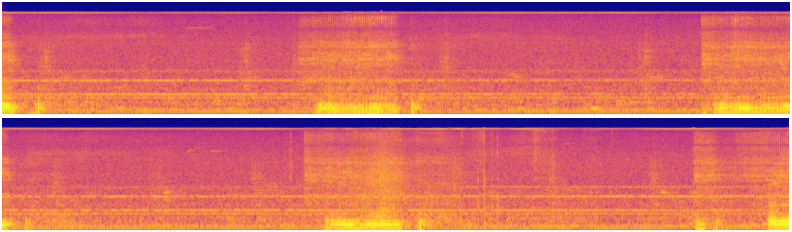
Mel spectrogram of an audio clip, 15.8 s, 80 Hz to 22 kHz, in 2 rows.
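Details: Clumber spaniel puppy, tired after playing outside all morning, snoring: rough, buzzing snores on each breath in, about four seconds apart, roughly 15 breaths a minute, steady room hum.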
